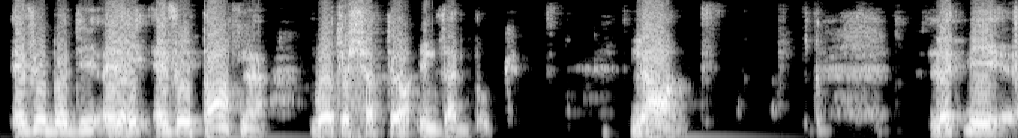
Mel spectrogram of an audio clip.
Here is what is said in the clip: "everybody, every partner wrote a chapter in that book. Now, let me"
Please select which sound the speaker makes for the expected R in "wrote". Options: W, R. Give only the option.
W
